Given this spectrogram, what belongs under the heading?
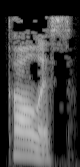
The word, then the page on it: caulis: British English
